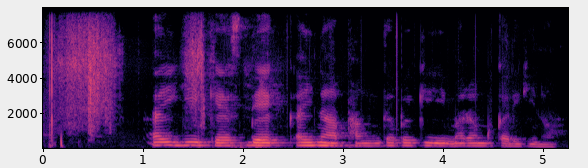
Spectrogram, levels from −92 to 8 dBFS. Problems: background sounds at intervals, low volume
